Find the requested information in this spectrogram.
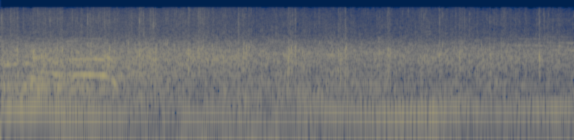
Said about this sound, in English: Come on, can we just clap loud our hands?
